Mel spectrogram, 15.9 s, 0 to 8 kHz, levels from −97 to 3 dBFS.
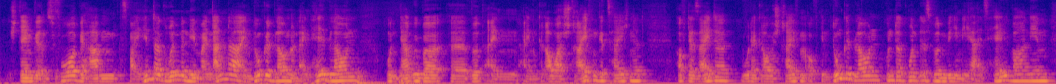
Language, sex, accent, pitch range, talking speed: German, male, German, 100-125 Hz, 160 wpm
